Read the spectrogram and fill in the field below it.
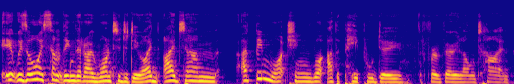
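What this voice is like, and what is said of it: Speaks with a regional home accent. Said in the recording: “we can hear by your accent, it's the homeland”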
